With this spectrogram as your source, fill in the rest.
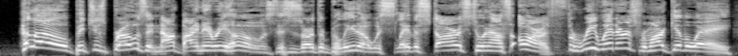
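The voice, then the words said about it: Announcer voice. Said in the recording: “I'm using my announcer voice.”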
